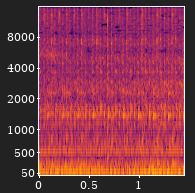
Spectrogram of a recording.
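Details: Toyota HiAce diesel van after repairing EGR malfunction (codes P0400/P0406) that caused engine vibration, check engine light and low power, codes cleared; engine idles with a steady low rumble and even clatter. Finding: normal idle.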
